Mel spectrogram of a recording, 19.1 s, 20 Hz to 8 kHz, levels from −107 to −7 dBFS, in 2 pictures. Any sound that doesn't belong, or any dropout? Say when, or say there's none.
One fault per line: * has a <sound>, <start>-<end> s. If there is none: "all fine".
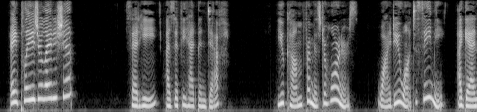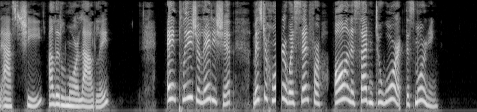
* has a dropout, 15.1-15.2 s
